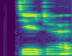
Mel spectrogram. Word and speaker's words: Deirdre: Is it Deirdre? Deirdre? – Deirdre.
